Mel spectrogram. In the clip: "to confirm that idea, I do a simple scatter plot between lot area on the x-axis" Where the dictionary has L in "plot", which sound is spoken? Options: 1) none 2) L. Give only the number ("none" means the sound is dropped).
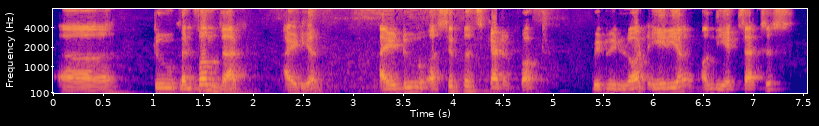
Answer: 1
